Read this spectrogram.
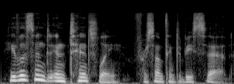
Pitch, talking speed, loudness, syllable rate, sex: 140 Hz, 205 wpm, -17 LUFS, 6.5 syllables/s, male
